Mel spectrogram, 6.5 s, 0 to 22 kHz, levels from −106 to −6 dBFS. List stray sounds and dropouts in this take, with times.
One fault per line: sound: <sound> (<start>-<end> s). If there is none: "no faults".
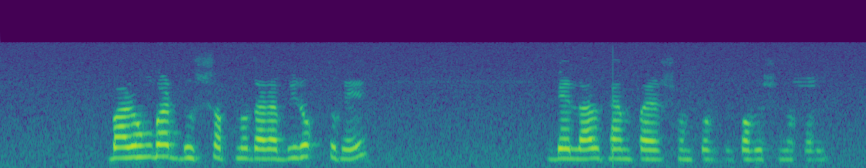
no faults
